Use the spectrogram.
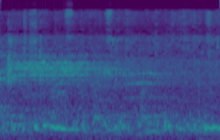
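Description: Silver-style pigeons coo in a steady run of low, throaty calls close by, repeating through the clip with a faint hum underneath.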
